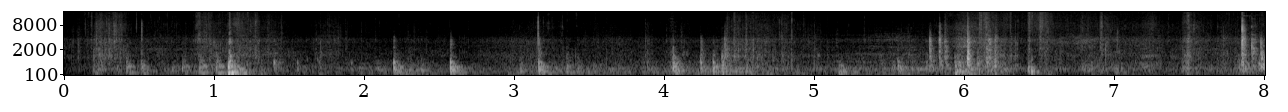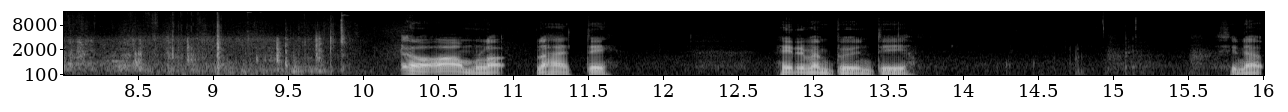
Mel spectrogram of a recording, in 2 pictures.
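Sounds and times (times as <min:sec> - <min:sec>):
knocks and clicks: 0:00.4 - 0:06.5.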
